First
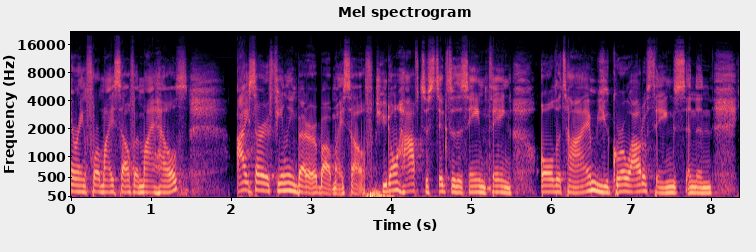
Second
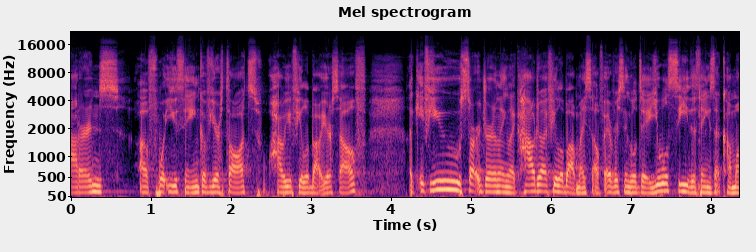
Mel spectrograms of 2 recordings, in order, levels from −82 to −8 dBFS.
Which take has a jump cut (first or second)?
first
